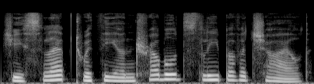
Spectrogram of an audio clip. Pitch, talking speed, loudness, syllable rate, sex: 180 Hz, 170 wpm, -16 LUFS, 3.6 syllables/s, female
